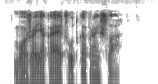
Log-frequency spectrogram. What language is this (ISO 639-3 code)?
bel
